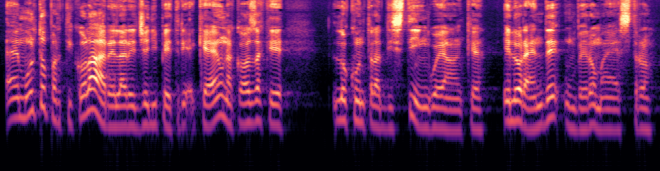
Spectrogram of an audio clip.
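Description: A man's voice: a little high, normal speed. A man co-hosting a casual film review chat, talking earnestly and often ending points with a questioning "right?".

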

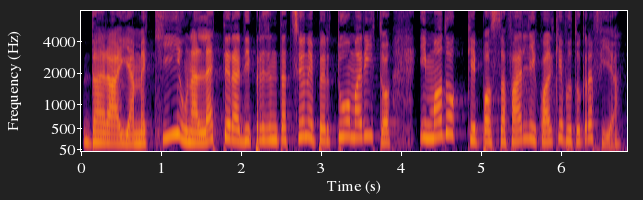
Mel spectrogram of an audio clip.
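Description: A woman's voice: fairly high pitch, expressive, normal speed, clean tone, pitched above the performer's own voice, close to an everyday voice. A woman voicing a brash, teasing wealthy man in an audiobook. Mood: mocking. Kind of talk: audiobook character reading.

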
